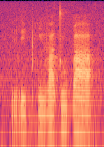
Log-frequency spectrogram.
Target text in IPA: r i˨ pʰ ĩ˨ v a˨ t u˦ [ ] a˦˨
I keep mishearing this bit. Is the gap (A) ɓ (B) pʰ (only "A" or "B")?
A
